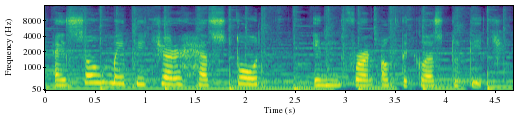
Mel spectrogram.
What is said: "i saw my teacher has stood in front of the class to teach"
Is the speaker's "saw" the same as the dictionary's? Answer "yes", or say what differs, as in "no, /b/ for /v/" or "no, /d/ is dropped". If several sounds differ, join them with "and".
yes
